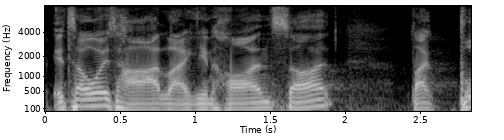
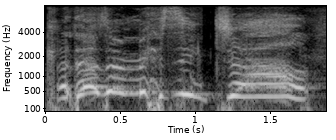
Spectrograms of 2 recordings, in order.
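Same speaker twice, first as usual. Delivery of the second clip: slow, very high incredulous cry; mock shout; slower than usual. Co-host reacts to the missing child story, mock shout. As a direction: shriek it in mock disbelief. Mock echo of store announcement.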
